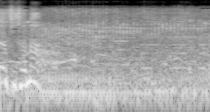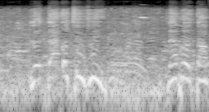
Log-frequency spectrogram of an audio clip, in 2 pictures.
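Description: Men and women chatter loudly nearby in a busy outdoor crowd.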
